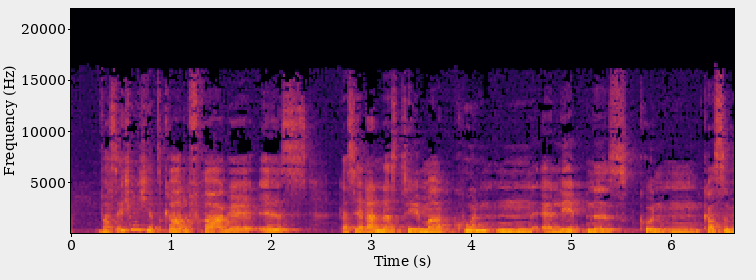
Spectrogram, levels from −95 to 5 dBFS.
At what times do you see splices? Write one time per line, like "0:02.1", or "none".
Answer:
none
